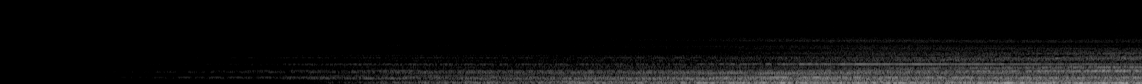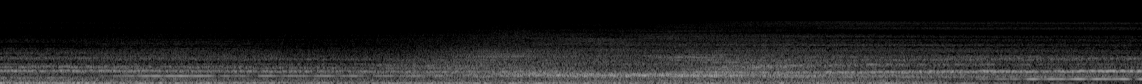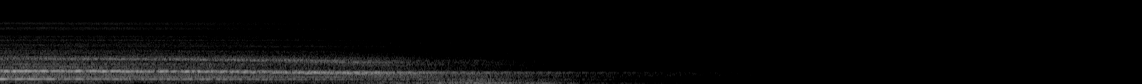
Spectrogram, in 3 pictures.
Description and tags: Just some examples of processed breaths from pack "whispers, breath, wind". This is a compilation of some granular timestretched versions of the breath-samples.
